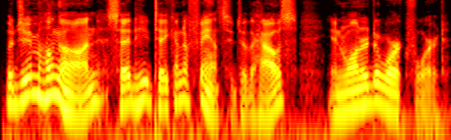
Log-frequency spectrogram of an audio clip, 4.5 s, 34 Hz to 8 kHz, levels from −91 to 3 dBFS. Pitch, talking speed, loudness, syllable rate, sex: 125 Hz, 225 wpm, -18 LUFS, 5.4 syllables/s, male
